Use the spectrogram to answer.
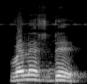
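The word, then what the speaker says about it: Wednesday: उदाहरण वेडनेसडे वेडनेस डे वेडनेसडे। तो यहां पर क्या डी साइलेंट रहा हैंड हैंनक करीफ इसको हैं करीफ बोल।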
